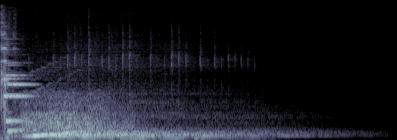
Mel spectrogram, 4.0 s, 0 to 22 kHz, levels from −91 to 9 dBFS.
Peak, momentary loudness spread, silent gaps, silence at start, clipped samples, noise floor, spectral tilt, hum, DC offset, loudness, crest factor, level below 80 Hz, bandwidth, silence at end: -6 dBFS; 21 LU; none; 0 s; under 0.1%; -72 dBFS; -6.5 dB/octave; none; under 0.1%; -23 LUFS; 20 dB; -46 dBFS; 12 kHz; 1.4 s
